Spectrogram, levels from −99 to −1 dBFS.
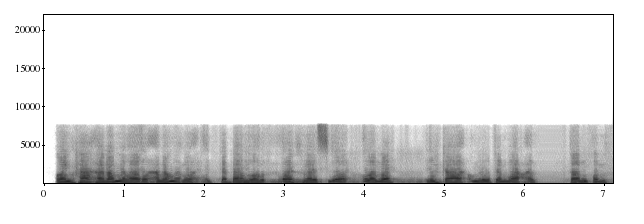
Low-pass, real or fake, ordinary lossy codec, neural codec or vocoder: none; fake; none; codec, 16 kHz, 0.5 kbps, FreqCodec, smaller model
